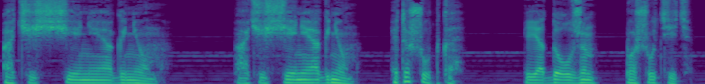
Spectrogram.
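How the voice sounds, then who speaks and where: Man doing a hoarse stuttering ghostly grandfather. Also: on the low side, fairly even intonation, takes it slowly, no echo, soft background music. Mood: menacing. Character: creepy grandfather spirit, hoarse, rough, stuttering.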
